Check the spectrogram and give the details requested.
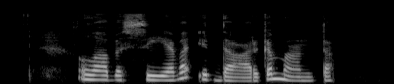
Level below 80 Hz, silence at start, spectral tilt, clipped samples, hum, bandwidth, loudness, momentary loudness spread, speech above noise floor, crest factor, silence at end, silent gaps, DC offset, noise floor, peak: -76 dBFS; 0.8 s; -5 dB/octave; under 0.1%; none; 11.5 kHz; -26 LUFS; 9 LU; 50 dB; 18 dB; 0.6 s; none; under 0.1%; -75 dBFS; -10 dBFS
